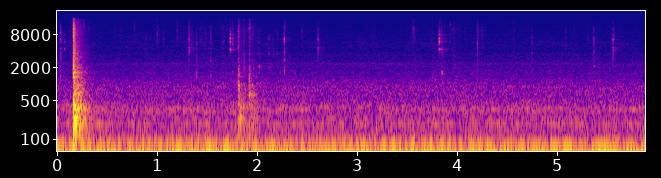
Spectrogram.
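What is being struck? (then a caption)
Bar of soap cut with a knife blade. A utility knife blade cuts into a palm-sized, solid cream bar of soap held in the hand and scrapes thin shavings off it. A sharp crisp cut opens the clip, followed by a second softer scrape and faint scattered ticks over a steady low background hum.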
